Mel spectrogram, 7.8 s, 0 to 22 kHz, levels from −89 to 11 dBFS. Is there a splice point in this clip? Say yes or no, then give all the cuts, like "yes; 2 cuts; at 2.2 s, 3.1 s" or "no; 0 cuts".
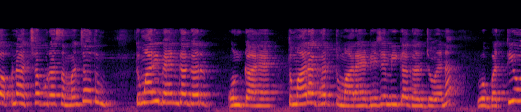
no; 0 cuts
